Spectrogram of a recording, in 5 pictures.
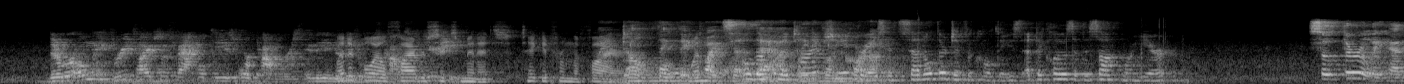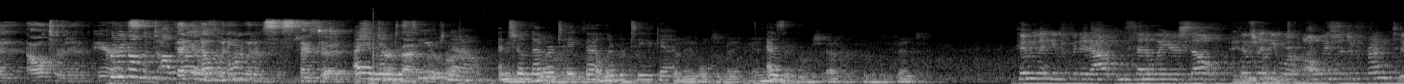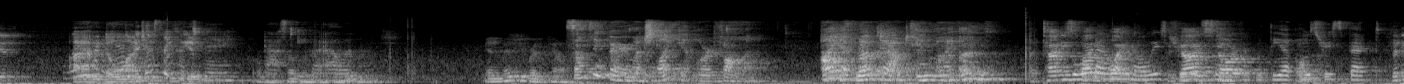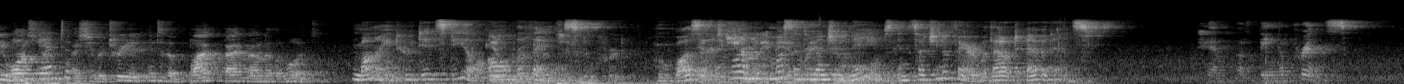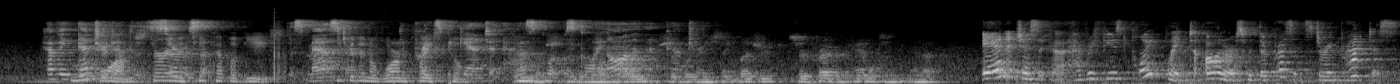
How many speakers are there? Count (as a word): ten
